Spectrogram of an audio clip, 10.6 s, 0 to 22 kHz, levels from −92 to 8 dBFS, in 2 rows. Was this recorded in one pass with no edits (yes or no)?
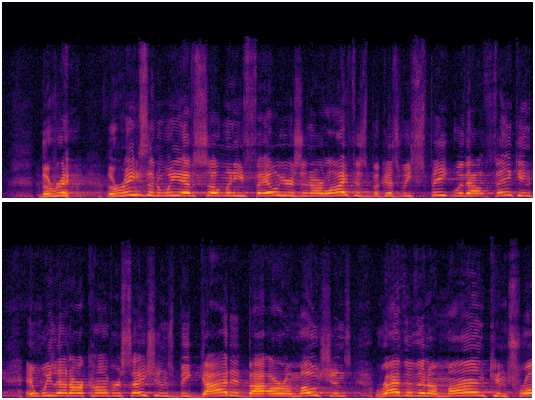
yes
